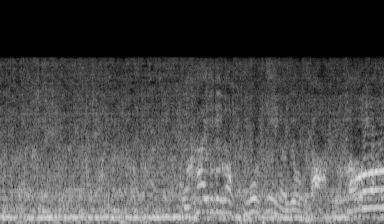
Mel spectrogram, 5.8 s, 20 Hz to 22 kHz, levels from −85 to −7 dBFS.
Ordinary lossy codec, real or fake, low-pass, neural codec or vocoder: none; fake; none; codec, 16 kHz, 4 kbps, FreqCodec, smaller model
